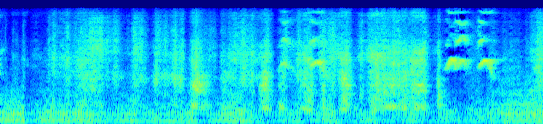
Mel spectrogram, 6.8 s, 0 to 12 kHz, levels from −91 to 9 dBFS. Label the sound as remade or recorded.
remade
